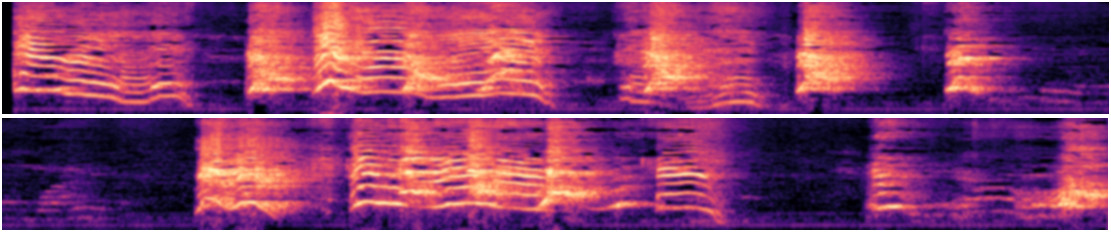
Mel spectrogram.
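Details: Male pug barking and yelping indoors, joining in when a person barks at him so the two sound like they are chatting. Short bursts of yelps with sliding, wavering pitch alternate with the person's imitated barks and pauses.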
